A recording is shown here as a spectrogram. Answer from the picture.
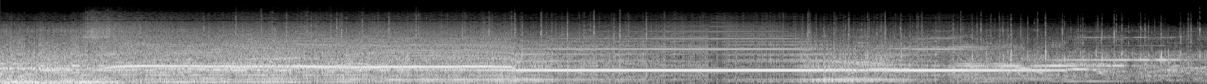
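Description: Live rock band ending a song: loud amplified electric guitar holding long, steady notes with a few bends over drums and bass. The band drops away near the end as crowd cheering comes in.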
